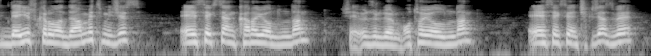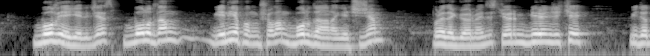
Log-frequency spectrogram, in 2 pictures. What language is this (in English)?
Turkish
